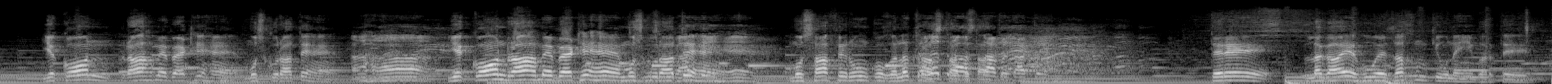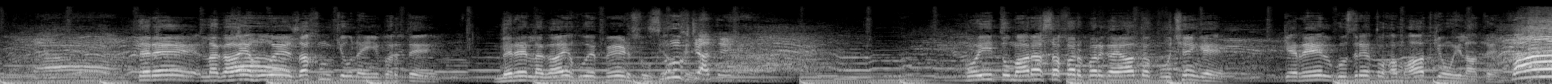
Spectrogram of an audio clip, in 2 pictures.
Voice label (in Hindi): Shayari Ringtone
